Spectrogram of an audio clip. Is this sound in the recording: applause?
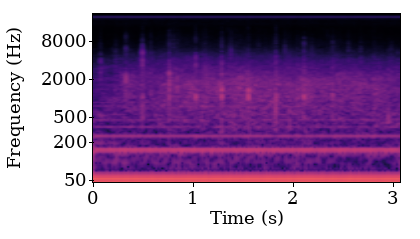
yes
